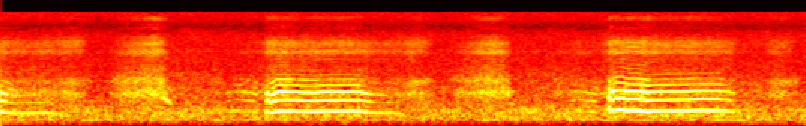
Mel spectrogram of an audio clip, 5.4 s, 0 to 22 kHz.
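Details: 6-week-old baby boy asleep in a parent's lap: whistling, musical tones with each breath, about 26 breaths a minute, in a quiet room; a snoring wheeze.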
